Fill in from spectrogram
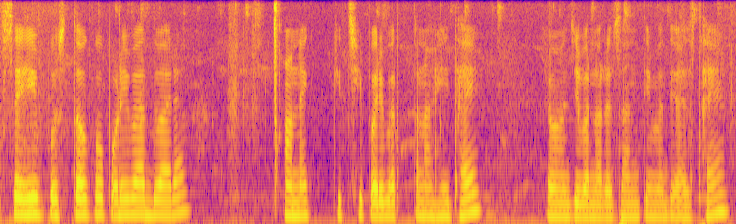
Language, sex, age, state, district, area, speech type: Odia, female, 30-45, Odisha, Koraput, urban, spontaneous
